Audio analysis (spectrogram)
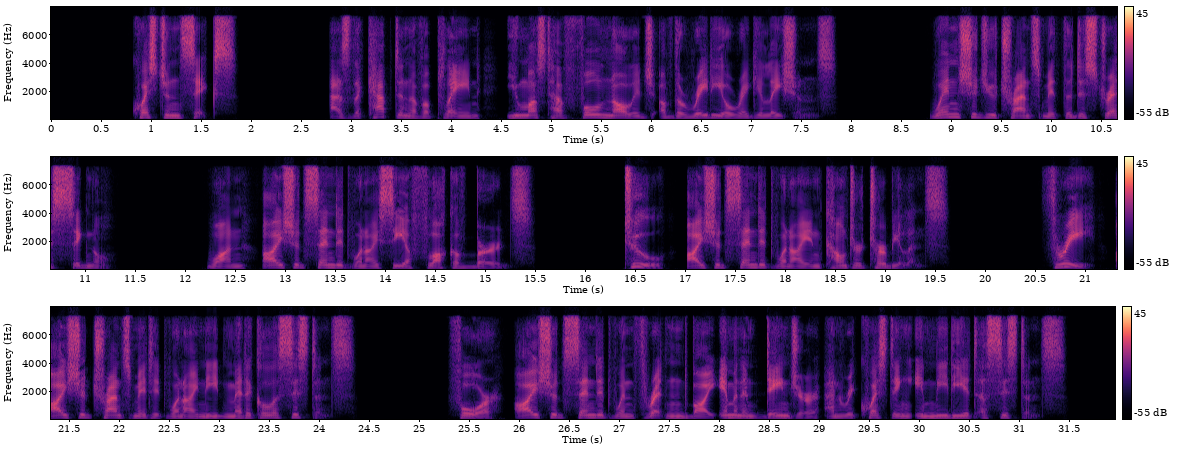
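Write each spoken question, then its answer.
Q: When should you transmit the distress signal?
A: 4: I should send it when threatened by imminent danger and requesting immediate assistance.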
